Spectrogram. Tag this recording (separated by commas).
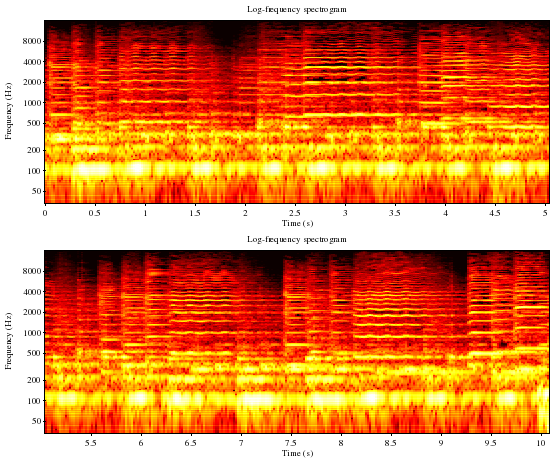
Music, Cello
